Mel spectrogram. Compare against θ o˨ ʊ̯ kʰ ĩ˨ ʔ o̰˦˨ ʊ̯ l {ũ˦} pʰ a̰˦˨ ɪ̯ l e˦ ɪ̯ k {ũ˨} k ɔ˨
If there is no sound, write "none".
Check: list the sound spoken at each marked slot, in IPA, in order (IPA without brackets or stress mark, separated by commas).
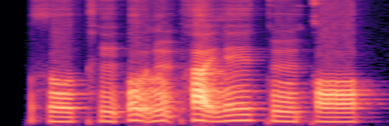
ũ˦˨, ũ˨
